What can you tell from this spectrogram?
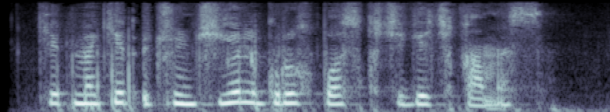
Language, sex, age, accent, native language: Uzbek, female, 18-24, Toshkent shahri, Uzbek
